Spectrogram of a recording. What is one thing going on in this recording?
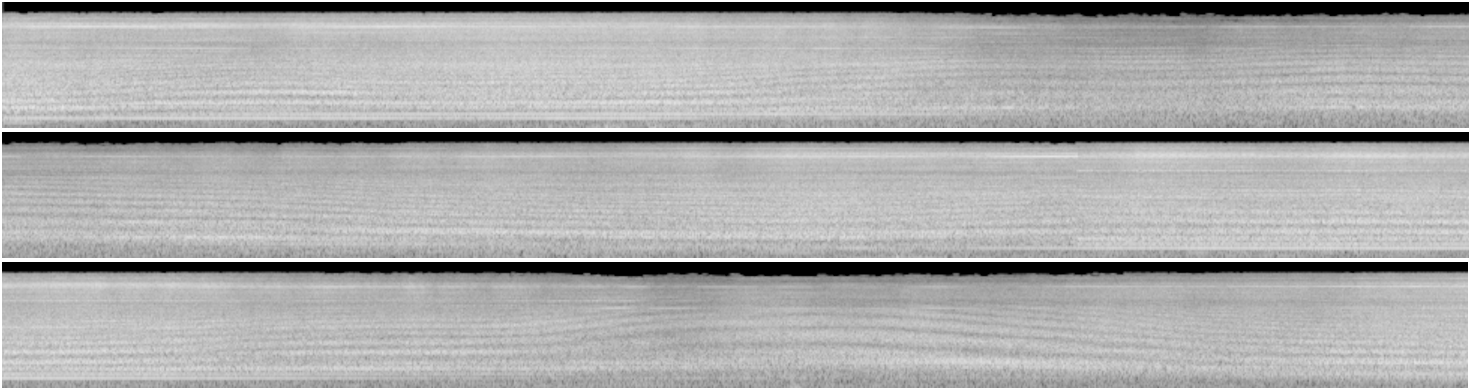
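A model helicopter's engine whines loudly overhead, its pitch rising and falling as it passes back and forth.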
